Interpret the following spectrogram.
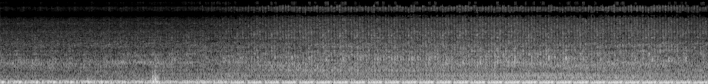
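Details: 2016 RAM 2500 Mega Cab 4x4 diesel, 36,737 miles, cold start after oil and oil filter change: cranks and catches quickly, then settles into a steady, even clatter at about three beats a second; healthy idle.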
